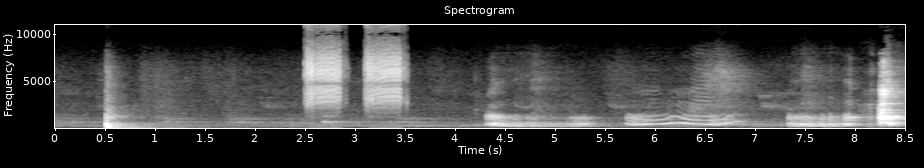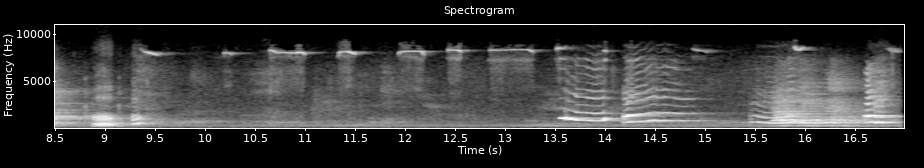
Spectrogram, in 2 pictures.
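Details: A one-month-old pit bull puppy, coaxed to bark by a person eating a biscuit treat in front of it, gives thin, high wavering yips and whiny barks in short bursts, with sharp knocks and soft human voices between.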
